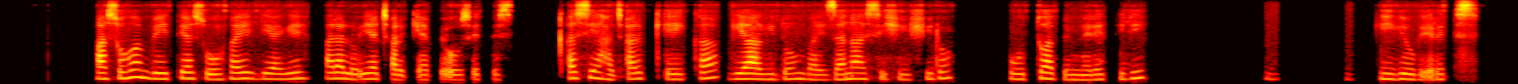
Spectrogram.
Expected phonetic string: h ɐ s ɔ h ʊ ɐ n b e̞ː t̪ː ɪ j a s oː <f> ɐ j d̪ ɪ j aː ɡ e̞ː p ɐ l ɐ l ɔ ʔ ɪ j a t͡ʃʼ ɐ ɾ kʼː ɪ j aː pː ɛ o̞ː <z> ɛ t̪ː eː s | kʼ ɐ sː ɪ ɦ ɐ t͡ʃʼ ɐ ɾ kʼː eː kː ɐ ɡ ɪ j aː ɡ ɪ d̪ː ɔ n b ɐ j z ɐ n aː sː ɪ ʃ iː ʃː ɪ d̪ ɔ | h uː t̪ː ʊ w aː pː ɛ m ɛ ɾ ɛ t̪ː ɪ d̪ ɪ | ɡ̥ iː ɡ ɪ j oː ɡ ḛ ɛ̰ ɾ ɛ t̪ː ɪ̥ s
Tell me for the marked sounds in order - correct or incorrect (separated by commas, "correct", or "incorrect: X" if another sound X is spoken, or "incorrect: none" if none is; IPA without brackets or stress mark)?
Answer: correct, incorrect: s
